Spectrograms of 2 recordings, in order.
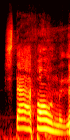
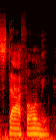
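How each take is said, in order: First: STAFF ONLY drawn out loud and high; "staff only" as a slow, loud mock reprimand; stern emphasis. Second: Said in the usual way. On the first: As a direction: hammer out "staff only" slowly. Vendor scolding a trespassing customer.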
